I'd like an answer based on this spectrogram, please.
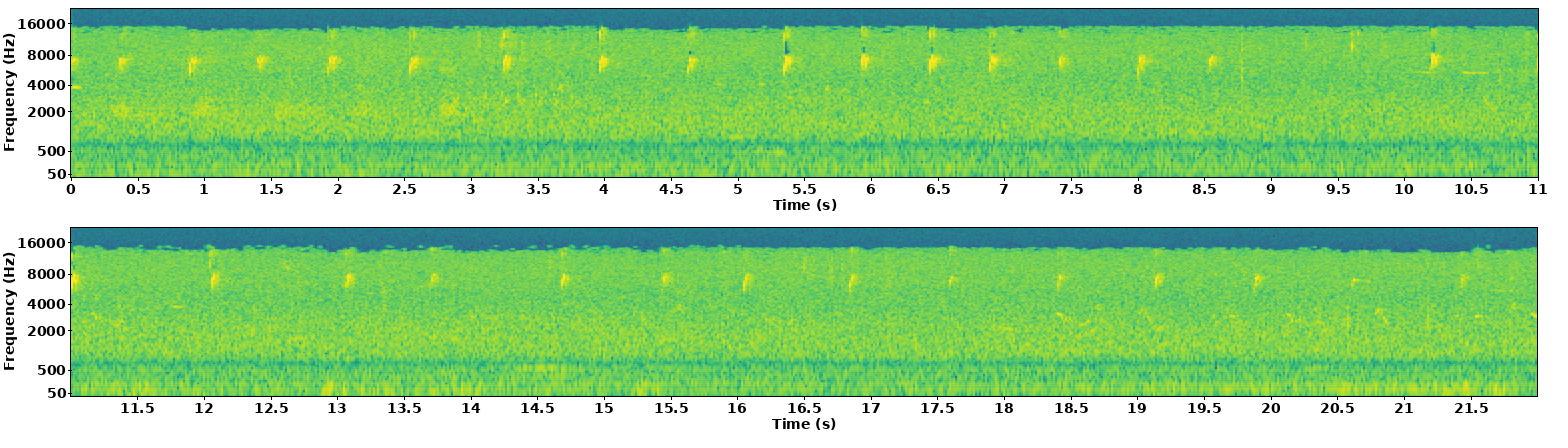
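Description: Outdoor ambience: a steady low rumble and hiss, with a small bird's very high, thin call repeated about twice a second throughout.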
